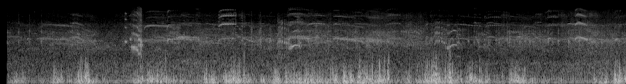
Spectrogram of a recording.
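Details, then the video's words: Arctic terns on Inner Farne, Farne Islands, Northumberland, UK, 6 June 2013, filmed with a Canon PowerShot SX30 IS: scattered harsh, arched high calls from several birds over constant loud wind rumble. "Arctic Tern (Sterna paradisaea)"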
